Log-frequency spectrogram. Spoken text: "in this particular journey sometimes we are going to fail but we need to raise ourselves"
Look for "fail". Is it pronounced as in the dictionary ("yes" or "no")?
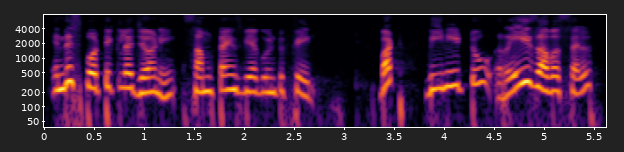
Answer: yes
